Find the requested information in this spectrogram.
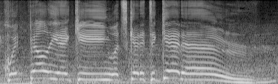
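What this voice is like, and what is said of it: Put-on East Coast American accent. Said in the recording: “my wonderful East Coast accent, which shows you I have, like, never been to the East Coast”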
